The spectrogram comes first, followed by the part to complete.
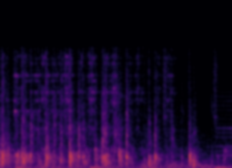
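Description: A few people clapping in scattered, irregular claps over background music with a deep drum beat that drops in pitch about once a second.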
